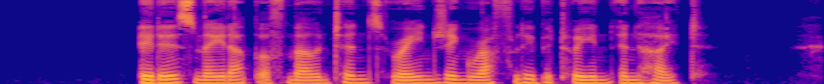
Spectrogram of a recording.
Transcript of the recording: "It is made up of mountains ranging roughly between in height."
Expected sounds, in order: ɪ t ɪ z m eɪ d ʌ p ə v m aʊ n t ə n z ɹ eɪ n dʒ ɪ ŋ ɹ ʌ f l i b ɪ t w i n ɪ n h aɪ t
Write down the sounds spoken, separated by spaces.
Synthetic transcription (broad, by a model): ɪ t ɪ z m eɪ d ʌ p ə v m aʊ n t ə n z ɹ eɪ n dʒ ɪ ŋ ɹ ʌ f l i b ɪ t w i n ɪ n h aɪ t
